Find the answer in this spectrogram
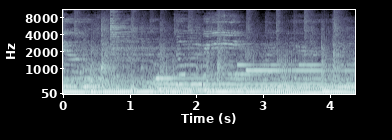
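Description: A live band playing: drum kit hits over a heavy electric bass line and keyboard, with a woman singing into the microphone.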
